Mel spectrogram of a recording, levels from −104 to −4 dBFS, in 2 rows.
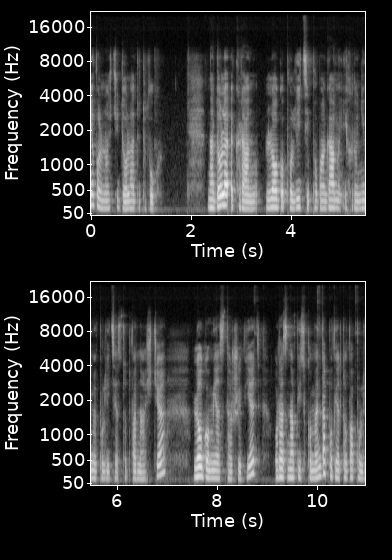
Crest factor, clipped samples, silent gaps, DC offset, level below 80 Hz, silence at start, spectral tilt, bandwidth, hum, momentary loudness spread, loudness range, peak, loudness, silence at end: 22 dB; under 0.1%; none; under 0.1%; -70 dBFS; 0 s; -5.5 dB/octave; 12.5 kHz; none; 13 LU; 5 LU; -4 dBFS; -25 LUFS; 0 s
